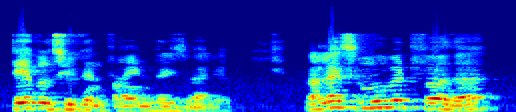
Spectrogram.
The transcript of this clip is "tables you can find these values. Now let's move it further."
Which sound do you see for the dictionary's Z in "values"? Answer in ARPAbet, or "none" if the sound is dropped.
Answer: none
